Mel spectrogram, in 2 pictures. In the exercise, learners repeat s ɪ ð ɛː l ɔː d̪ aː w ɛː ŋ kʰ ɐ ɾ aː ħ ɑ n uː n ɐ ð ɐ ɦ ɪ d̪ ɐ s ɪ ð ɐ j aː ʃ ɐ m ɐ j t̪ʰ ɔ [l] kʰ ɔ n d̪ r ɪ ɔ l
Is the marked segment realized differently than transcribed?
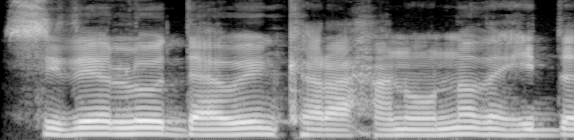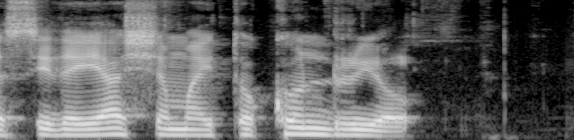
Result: yes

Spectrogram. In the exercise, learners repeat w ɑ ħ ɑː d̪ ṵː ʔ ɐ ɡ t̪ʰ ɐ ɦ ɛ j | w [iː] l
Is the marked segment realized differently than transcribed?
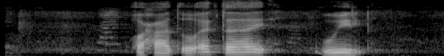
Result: no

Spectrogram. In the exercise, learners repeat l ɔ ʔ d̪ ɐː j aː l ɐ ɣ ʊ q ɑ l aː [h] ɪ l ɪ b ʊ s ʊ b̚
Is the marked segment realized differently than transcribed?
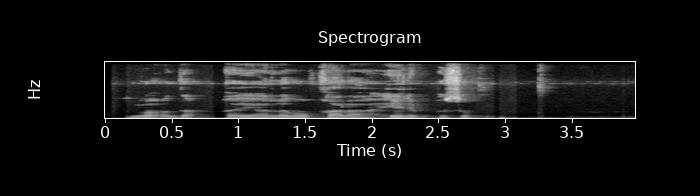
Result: no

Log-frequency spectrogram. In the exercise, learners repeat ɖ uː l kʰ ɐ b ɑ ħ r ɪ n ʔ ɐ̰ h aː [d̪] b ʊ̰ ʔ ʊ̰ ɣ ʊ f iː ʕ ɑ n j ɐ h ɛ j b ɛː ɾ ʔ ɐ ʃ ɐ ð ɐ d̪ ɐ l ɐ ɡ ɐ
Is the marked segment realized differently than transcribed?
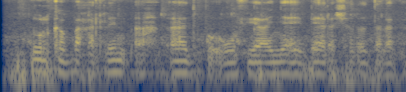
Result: no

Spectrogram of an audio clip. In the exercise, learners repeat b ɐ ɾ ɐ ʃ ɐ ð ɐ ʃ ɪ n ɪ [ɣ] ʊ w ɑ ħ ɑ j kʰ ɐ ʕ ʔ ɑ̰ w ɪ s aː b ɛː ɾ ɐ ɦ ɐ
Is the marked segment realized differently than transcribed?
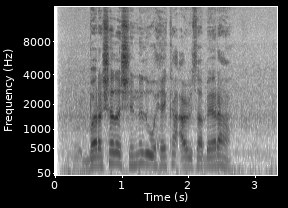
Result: yes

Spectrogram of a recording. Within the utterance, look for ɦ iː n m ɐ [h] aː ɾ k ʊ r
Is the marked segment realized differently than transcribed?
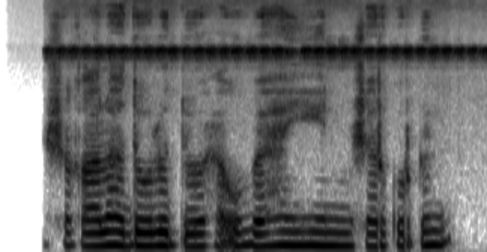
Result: yes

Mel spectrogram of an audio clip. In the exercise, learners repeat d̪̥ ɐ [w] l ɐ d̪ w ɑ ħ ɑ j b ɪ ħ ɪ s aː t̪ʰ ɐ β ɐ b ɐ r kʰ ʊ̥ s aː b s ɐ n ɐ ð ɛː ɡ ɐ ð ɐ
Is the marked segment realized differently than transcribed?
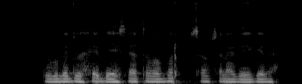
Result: no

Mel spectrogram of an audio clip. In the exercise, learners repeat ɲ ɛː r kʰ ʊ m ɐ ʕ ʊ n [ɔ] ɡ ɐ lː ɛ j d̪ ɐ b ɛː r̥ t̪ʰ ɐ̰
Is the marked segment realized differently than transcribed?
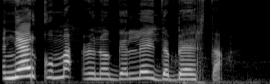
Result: no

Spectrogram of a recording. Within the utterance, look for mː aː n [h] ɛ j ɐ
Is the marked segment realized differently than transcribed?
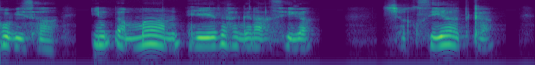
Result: no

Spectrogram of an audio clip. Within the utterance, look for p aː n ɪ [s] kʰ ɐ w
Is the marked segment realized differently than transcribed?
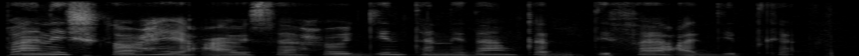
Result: yes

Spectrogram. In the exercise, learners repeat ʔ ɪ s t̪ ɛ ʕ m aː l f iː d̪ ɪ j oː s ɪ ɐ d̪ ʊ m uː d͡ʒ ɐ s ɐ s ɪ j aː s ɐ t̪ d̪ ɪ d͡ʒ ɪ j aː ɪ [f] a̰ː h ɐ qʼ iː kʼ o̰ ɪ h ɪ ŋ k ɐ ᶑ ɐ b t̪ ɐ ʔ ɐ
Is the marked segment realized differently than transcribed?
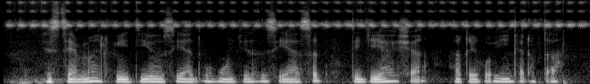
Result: yes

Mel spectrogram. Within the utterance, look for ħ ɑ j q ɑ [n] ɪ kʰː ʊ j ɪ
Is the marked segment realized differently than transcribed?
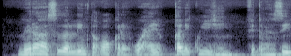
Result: no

